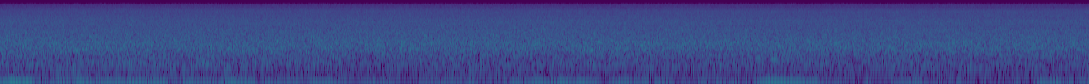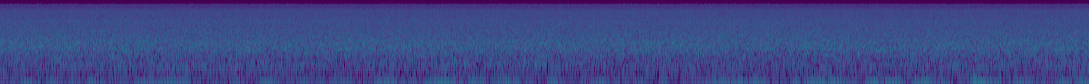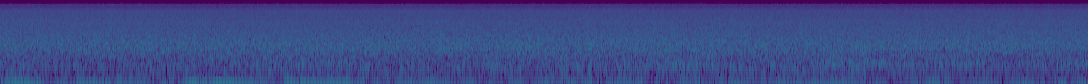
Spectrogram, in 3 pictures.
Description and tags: LowerFallsMultnomah Falls
A recording of the lower fall at Multnomah Falls as water is falling over the edge.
